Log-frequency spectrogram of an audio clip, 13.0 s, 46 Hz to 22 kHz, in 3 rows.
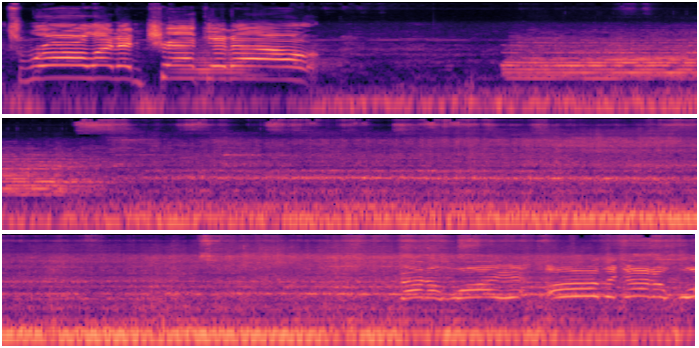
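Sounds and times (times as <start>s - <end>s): diesel locomotives rumbling: 0.0s - 13.0s
locomotive air horn: 3.1s - 5.0s.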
